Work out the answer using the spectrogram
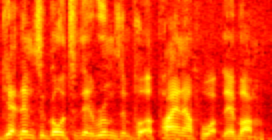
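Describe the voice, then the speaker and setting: A man voicing God, who gives Satan a blunt order in a low, hushed, casual voice. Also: steady tone, fast talker, a little hiss or hum, lightly acted. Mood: commanding.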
